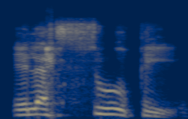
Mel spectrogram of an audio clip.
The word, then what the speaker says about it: إلى السوق: Again, remember, Zara, the scene is a sun letter. So you Oh, don't pronounce the lam. yeah. إلى السوق. Ila suqi.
